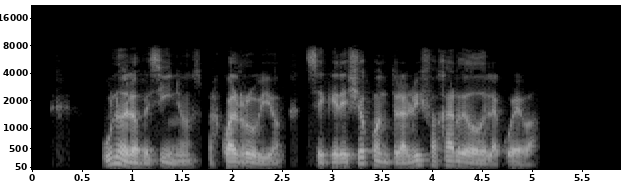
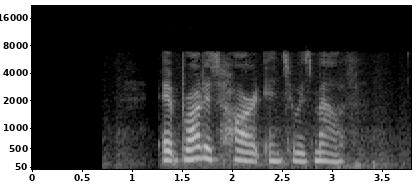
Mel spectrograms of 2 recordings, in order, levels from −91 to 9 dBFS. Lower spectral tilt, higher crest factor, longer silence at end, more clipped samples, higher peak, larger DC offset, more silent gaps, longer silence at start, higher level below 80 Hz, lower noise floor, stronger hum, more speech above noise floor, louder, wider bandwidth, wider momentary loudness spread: about the same, -5.5 dB/octave vs -6 dB/octave; about the same, 20 dB vs 18 dB; first, 0.85 s vs 0.35 s; neither; about the same, -8 dBFS vs -6 dBFS; neither; neither; second, 0.7 s vs 1.3 s; second, -68 dBFS vs -56 dBFS; about the same, -58 dBFS vs -55 dBFS; neither; about the same, 31 dB vs 33 dB; second, -27 LUFS vs -23 LUFS; first, 8 kHz vs 7.2 kHz; about the same, 11 LU vs 11 LU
